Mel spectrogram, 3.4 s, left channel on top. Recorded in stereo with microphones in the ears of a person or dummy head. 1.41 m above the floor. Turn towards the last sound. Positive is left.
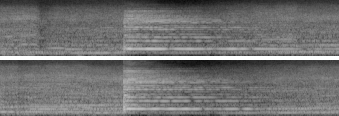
turn(degrees=-45)  # may be behind; listen again after turning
